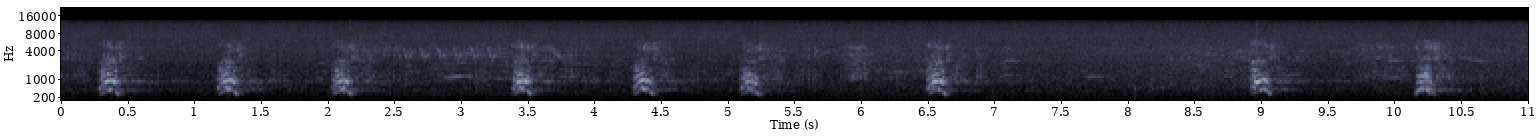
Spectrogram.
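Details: Deep, single barks from a Rottweiler at the 1994 ADRK Körung breed survey, spaced irregularly about one second apart, nine in all, over a steady low background hum.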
